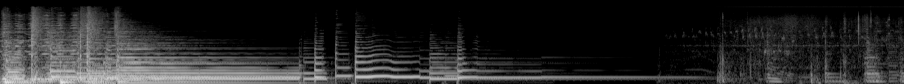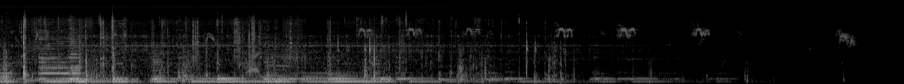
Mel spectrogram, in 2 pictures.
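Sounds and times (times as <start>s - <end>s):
high bird chirps: 6.6s - 16.6s, 17.4s - 18.0s
animal calls: 6.7s - 16.6s
voices: 6.8s - 16.4s.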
